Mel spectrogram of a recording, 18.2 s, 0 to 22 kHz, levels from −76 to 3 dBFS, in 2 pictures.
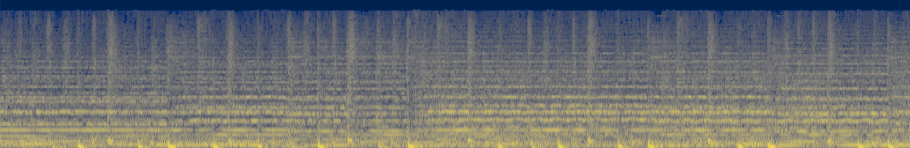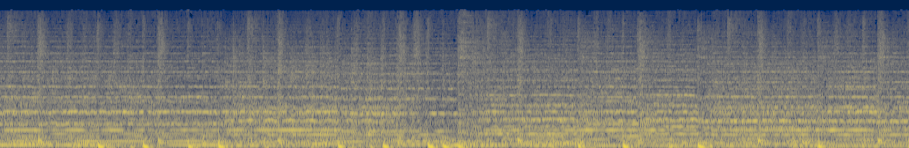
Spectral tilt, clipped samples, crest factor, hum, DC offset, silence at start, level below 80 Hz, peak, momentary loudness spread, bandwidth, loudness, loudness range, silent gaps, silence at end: -5 dB/octave; under 0.1%; 10 dB; none; under 0.1%; 0 s; -16 dBFS; 0 dBFS; 2 LU; 17 kHz; -12 LUFS; 1 LU; none; 0 s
